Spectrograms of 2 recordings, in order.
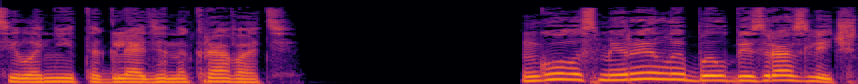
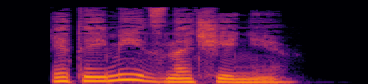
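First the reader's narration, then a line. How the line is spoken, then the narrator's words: Sigh. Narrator (Russian): Нита вздохнула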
